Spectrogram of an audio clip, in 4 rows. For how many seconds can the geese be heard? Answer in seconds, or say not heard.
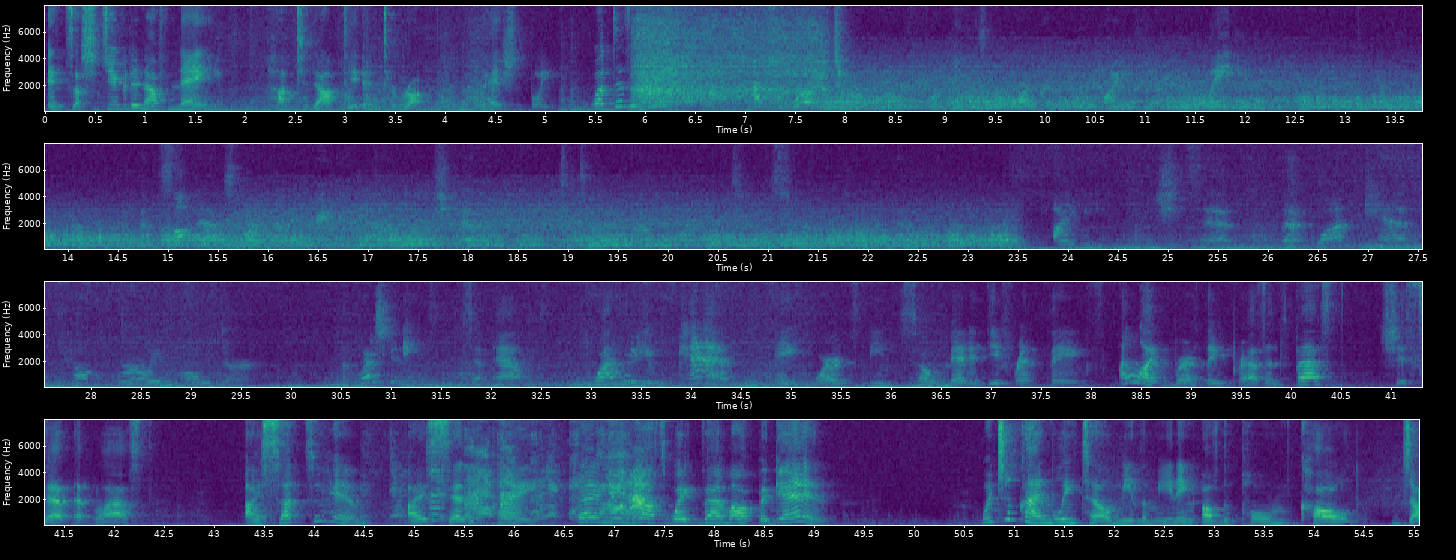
3 s.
